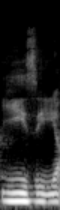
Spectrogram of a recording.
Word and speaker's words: Yeezy: Kanye West and Gap announced that they have signed a 10-year deal that will be a collaboration on a new collection called YZY, or Yeezy, I'm pretty sure is how they're planning on pronouncing it, that will be out in the first half of 2021.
